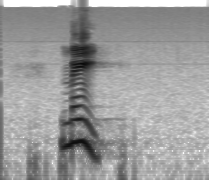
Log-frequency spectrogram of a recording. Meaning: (noun) ghee (a type of clarified butter used in South Asian cooking); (verb) 1. to weave, join, string together 2. to be glossy, polished 3. to be fleshy, fat, plump
- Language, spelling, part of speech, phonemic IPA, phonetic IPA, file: Tamil, நெய், noun / verb, /nɛj/, [ne̞j], Ta-நெய்.ogg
